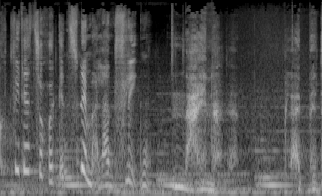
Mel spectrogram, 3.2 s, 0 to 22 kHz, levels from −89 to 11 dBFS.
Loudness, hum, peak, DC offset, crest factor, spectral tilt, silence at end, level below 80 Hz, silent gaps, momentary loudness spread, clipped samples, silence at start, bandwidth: -20 LUFS; none; -2 dBFS; under 0.1%; 20 dB; -3.5 dB/octave; 0 s; -38 dBFS; none; 12 LU; under 0.1%; 0 s; over 20 kHz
